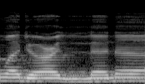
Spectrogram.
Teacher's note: جیم حروف قلقلہ میں سے ہے اور جب حروف قلقلہ ساکن ہو تو ان میں قلقلہ خوب ظاہر کر کے پڑھیں گے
